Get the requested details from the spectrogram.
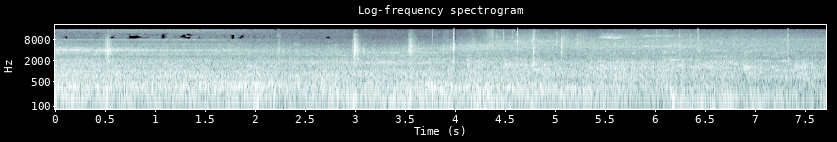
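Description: A train rumbles along the tracks past a platform.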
